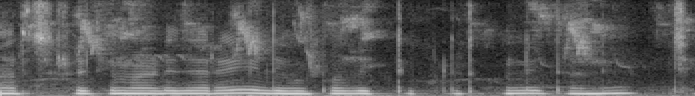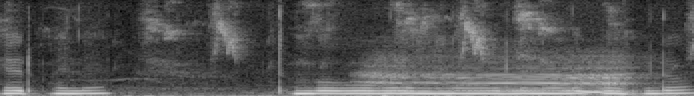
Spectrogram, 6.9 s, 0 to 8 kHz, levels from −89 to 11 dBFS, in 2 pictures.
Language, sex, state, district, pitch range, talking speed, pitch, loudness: Kannada, female, Karnataka, Mysore, 225-230 Hz, 70 wpm, 230 Hz, -12 LUFS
